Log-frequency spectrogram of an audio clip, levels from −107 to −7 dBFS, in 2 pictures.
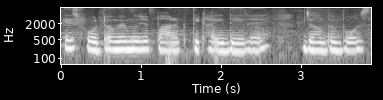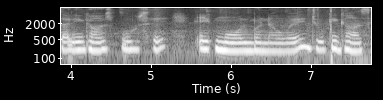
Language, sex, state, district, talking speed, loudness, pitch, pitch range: Hindi, female, Rajasthan, Jaipur, 195 wpm, -15 LUFS, 215 Hz, 200-225 Hz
